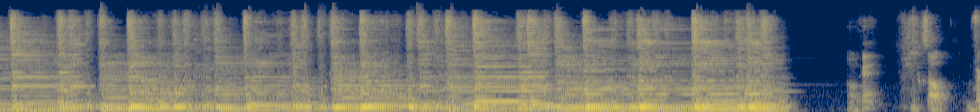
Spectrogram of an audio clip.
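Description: Steady rhythmic guitar strumming moves through the chord progression of a song for about eight seconds, then stops, followed by a few brief soft sounds.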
